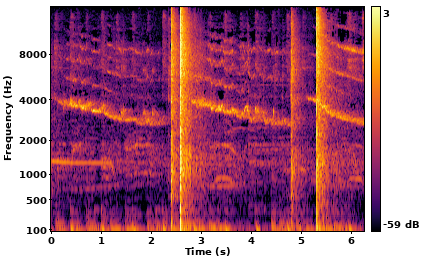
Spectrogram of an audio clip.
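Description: Aerial firework shells bursting with sharp bangs: two close together about halfway through, then two more near the end, over music with a steady bass beat.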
